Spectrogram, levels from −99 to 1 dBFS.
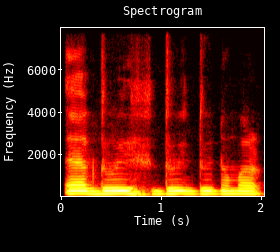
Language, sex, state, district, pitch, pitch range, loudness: Bengali, male, West Bengal, Dakshin Dinajpur, 130 Hz, 125-135 Hz, -14 LUFS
